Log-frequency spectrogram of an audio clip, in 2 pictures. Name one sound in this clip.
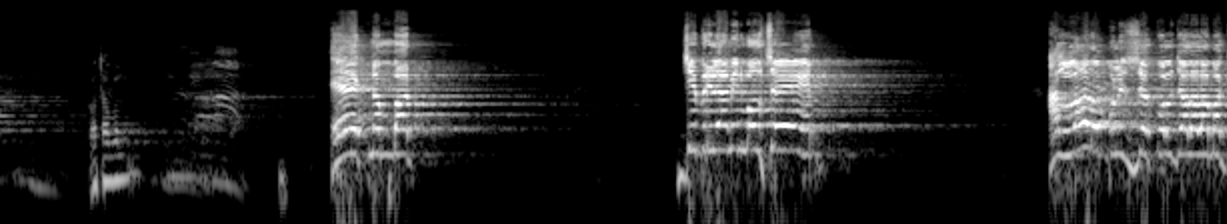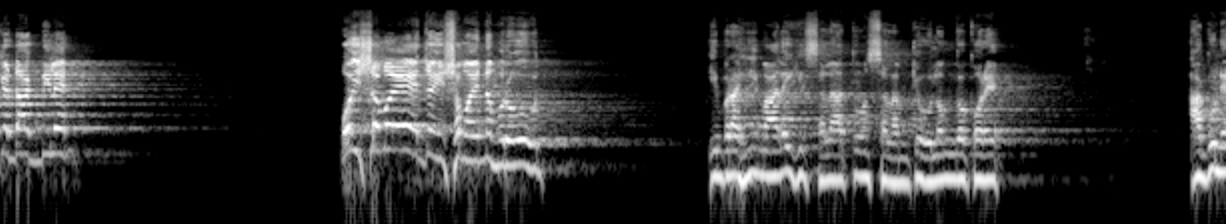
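A young man chants loudly into a microphone in long, echoing phrases with pauses between them.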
